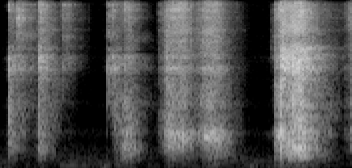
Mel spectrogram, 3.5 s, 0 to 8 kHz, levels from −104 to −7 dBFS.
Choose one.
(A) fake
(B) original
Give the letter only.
A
